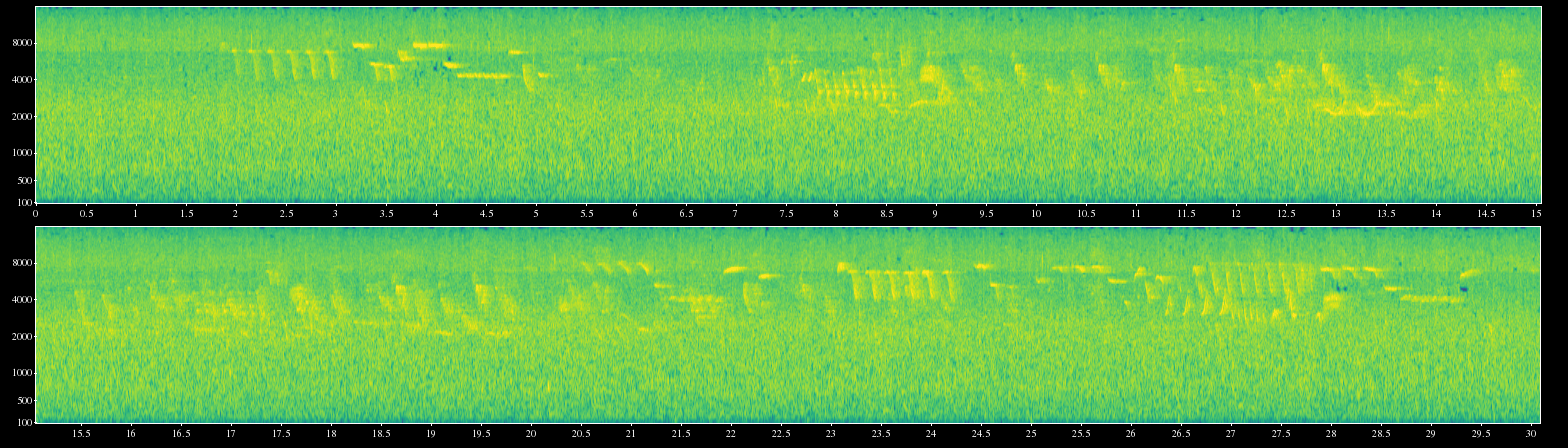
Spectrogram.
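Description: Steady rush of flowing water, with small birds chirping and giving fast trills over it again and again.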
